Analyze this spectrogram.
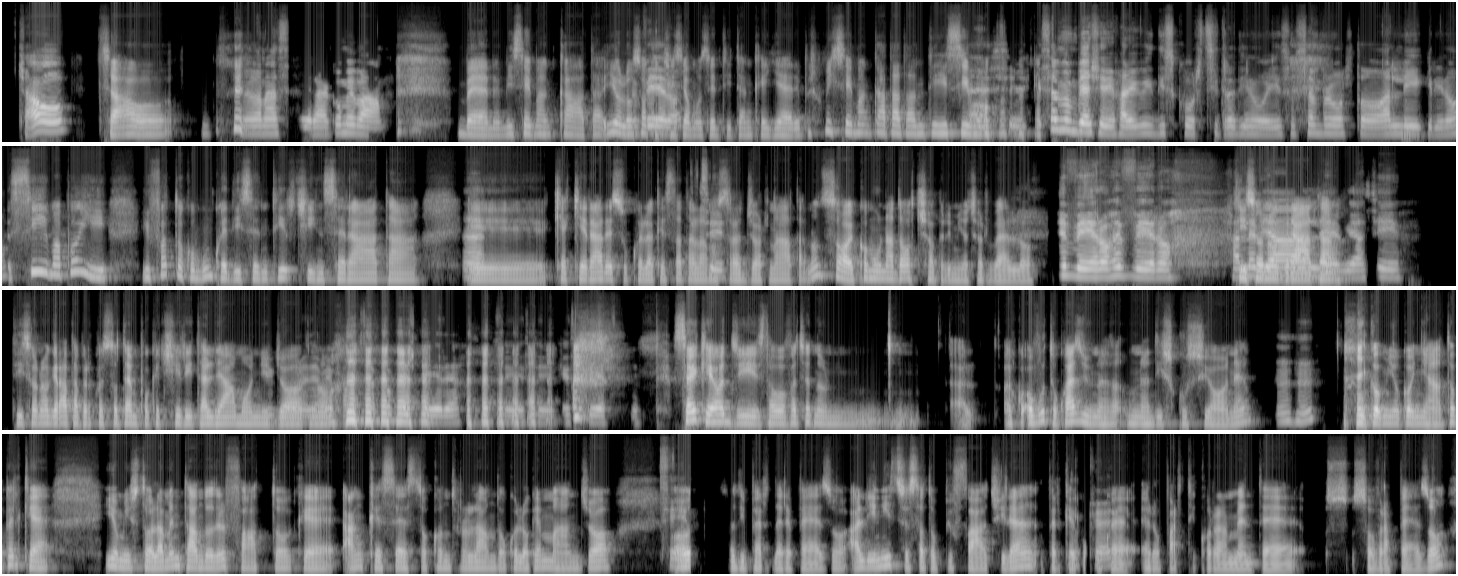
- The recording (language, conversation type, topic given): Italian, unstructured, Perché molte persone evitano di praticare sport con regolarità?
- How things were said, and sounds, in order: other noise; chuckle; other background noise; "sempre" said as "sembe"; chuckle; sigh; chuckle; tsk; cough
